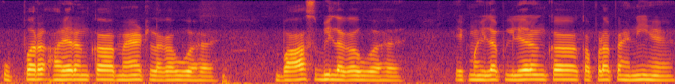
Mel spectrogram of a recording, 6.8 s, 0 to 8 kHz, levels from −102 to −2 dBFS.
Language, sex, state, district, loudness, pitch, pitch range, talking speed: Hindi, male, Chhattisgarh, Raipur, -15 LUFS, 160 Hz, 155-165 Hz, 185 wpm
